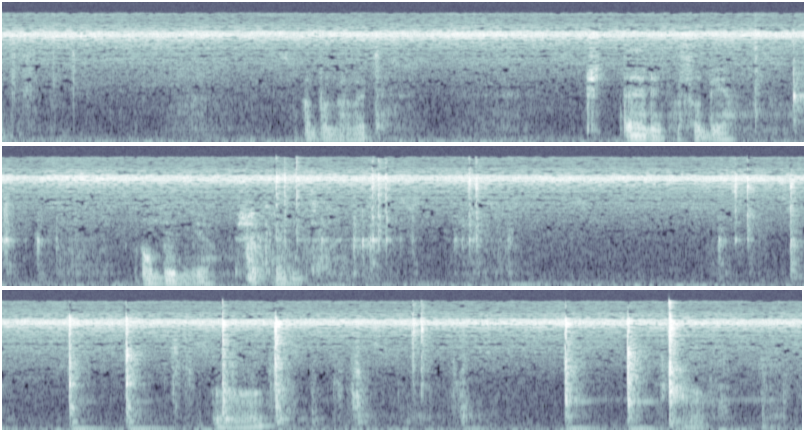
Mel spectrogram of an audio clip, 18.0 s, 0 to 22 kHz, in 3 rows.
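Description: Ratcheting torque wrench clicking in short runs of quiet sharp clicks, mostly in the second half, as M8 bolts into the aluminium thermostat housing are tightened to 22 Nm.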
